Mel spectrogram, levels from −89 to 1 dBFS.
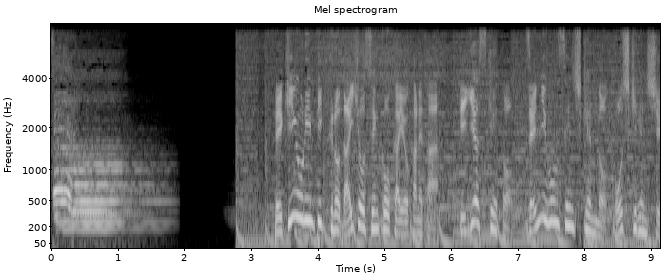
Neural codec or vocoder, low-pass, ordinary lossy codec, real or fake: none; 7.2 kHz; none; real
